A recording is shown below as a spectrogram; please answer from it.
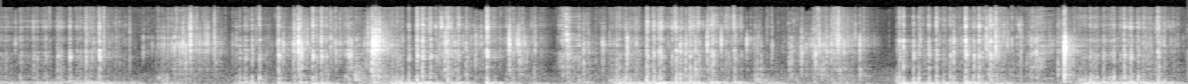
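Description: A box cutter blade scrapes and carves flakes off a solid, dry, white rectangular soap bar with an orange rim, held in the hand. Repeated bright, crisp scraping and crunchy crackling strokes come in bursts separated by short pauses, with a few sharp snaps as flakes break away.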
